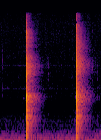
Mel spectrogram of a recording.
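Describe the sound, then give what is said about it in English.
A lone person in the back row of a movie theater starts a slow clap: two sharp, crisp claps spaced about a second apart, each ringing out alone in otherwise quiet surroundings. “somebody in the back row started a slow clap”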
